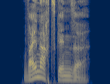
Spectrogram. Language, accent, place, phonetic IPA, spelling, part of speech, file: German, Germany, Berlin, [ˈvaɪ̯naxt͡sˌɡɛnzə], Weihnachtsgänse, noun, De-Weihnachtsgänse.ogg
- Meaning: nominative/accusative/genitive plural of Weihnachtsgans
